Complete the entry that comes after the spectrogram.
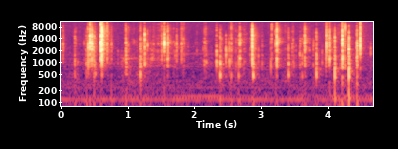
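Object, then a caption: Hard plastic game controller. A fingernail taps and scratches on the hard, hollow plastic shell of a translucent purple Nintendo 64 controller. About eighteen short, dry, bright clicks and crinkly scrapes come in an irregular run, each dying away almost instantly, over a faint low hum.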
